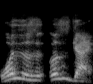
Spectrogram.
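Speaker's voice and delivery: high-pitched baffled audience member; puzzled onlooker. Retold or imitated. Confused crowd asking about the comic, high baffled voice. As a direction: ask it high, in mock bewilderment.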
